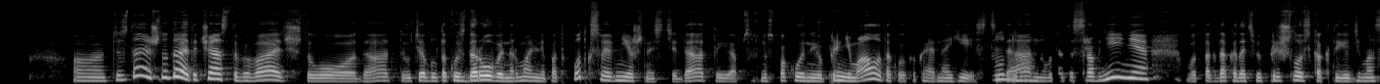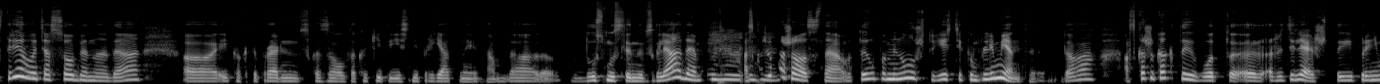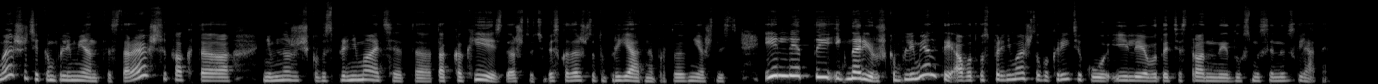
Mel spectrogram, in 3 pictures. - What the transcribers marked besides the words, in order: "двусмысленные" said as "двухсмысленные"
- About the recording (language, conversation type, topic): Russian, advice, Как низкая самооценка из-за внешности влияет на вашу жизнь?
